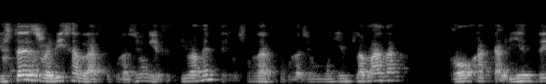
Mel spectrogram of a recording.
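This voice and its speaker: A man with a plain, everyday voice and a fairly high pitch talks at a fairly quick pace with big swings in loudness. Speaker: medical professor. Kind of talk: lecture.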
